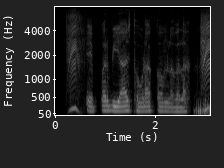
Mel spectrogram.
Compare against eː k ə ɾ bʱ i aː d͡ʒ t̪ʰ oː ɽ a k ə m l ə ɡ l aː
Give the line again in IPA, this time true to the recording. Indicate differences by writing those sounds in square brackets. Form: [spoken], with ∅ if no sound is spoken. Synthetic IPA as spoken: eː [p] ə ɾ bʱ i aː d͡ʒ t̪ʰ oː ɽ a k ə m l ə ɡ l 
